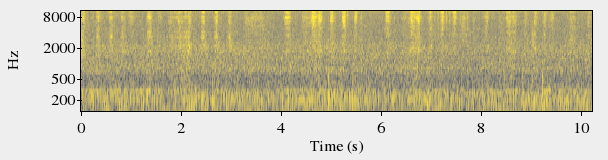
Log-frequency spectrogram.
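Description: Marker pen drawing and hatching small circles on paper: faint, quick scratching strokes, over a low steady hum of room tone.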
